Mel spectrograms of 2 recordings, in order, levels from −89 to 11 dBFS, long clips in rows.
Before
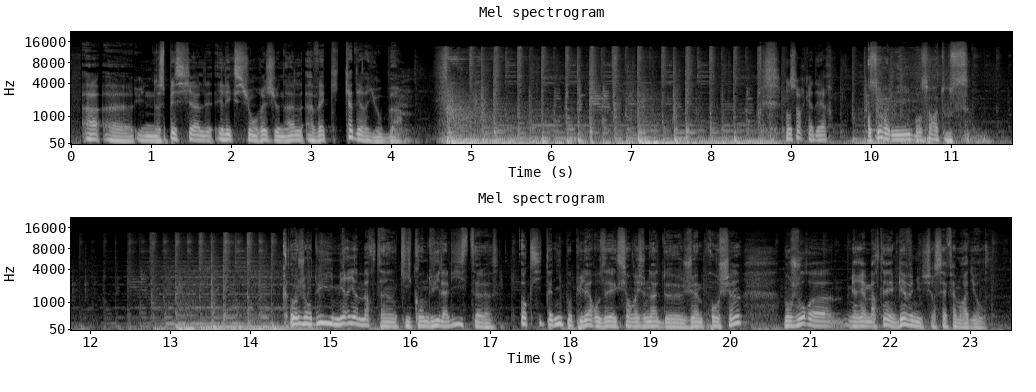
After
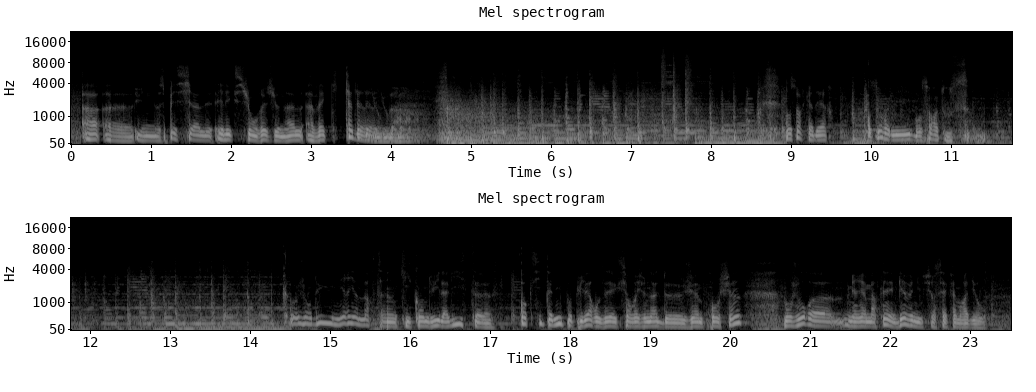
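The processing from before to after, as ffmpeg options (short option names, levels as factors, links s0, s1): -filter_complex "[0:a]asettb=1/sr,asplit=3[s0][s1][s2];[s0]atrim=end=0.494[s3];[s1]atrim=start=0.49:end=1.83,asetpts=PTS-STARTPTS,afade=t=in:d=0.004:c=qsin,afade=t=out:st=1.336:d=0.004:c=qsin,acompressor=threshold=0.0282:ratio=5:attack=3.2:release=140:knee=1:detection=peak[s4];[s2]atrim=start=1.826[s5];[s3][s4]acrossfade=d=0.004:c1=hsin:c2=qsin[s6];[s6][s5]acrossfade=d=0.004:c1=qsin:c2=hsin,asplit=3[s7][s8][s9];[s7]afade=t=out:st=3.48:d=0.02[s10];[s8]aecho=1:1:107|214|321|428:0.668|0.174|0.0452|0.0117,afade=t=in:st=3.48:d=0.02,afade=t=out:st=5.43:d=0.02[s11];[s9]afade=t=in:st=5.43:d=0.02[s12];[s10][s11][s12]amix=inputs=3:normalize=0,asettb=1/sr,asplit=3[s13][s14][s15];[s13]atrim=end=7.124[s16];[s14]atrim=start=7.12:end=7.8,asetpts=PTS-STARTPTS,afade=t=in:d=0.004:c=qsin,afade=t=out:st=0.676:d=0.004:c=qsin,aemphasis=mode=production:type=riaa[s17];[s15]atrim=start=7.796[s18];[s16][s17]acrossfade=d=0.004:c1=hsin:c2=qsin[s19];[s19][s18]acrossfade=d=0.004:c1=qsin:c2=hsin,asettb=1/sr,asplit=3[s20][s21][s22];[s20]atrim=end=11.414[s23];[s21]atrim=start=11.41:end=15.71,asetpts=PTS-STARTPTS,afade=t=in:d=0.004:c=qsin,afade=t=out:st=4.296:d=0.004:c=qsin,acompressor=threshold=0.01:ratio=3:attack=3.2:release=140:knee=1:detection=peak[s24];[s22]atrim=start=15.706[s25];[s23][s24]acrossfade=d=0.004:c1=hsin:c2=qsin[s26];[s26][s25]acrossfade=d=0.004:c1=qsin:c2=hsin,asettb=1/sr,asplit=3[s27][s28][s29];[s27]atrim=end=19.274[s30];[s28]atrim=start=19.27:end=22.76,asetpts=PTS-STARTPTS,afade=t=in:d=0.004:c=qsin,afade=t=out:st=3.486:d=0.004:c=qsin,acrossover=split=3900[s31][s32];[s32]acompressor=threshold=0.00355:ratio=4:attack=1:release=60[s33];[s31][s33]amix=inputs=2:normalize=0[s34];[s29]atrim=start=22.756[s35];[s30][s34]acrossfade=d=0.004:c1=hsin:c2=qsin[s36];[s36][s35]acrossfade=d=0.004:c1=qsin:c2=hsin,lowpass=1300,lowshelf=f=150:t=q:w=1.5:g=-10,acompressor=threshold=0.00794:ratio=3,volume=1.33"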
